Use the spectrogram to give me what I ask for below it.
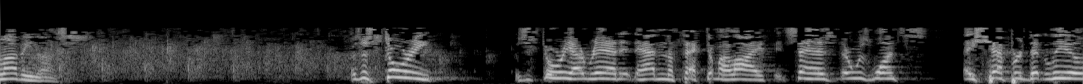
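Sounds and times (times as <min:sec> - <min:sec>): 
speech: 0:00.0 - 0:01.0, 0:03.5 - 0:04.5, 0:05.2 - 0:10.8
people clapping: 0:00.0 - 0:05.0.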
